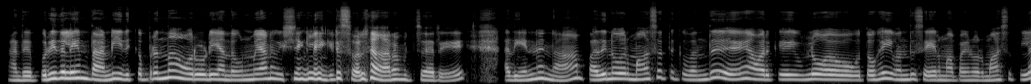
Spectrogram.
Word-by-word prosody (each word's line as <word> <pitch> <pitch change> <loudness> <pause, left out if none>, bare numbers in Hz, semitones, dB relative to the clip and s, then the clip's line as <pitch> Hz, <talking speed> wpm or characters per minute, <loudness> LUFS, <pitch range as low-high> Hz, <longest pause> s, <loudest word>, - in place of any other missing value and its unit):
அது, 195 0 -2
புரிதலையும் 280 +5 +5
தாண்டி 215 +2 +2
இதுக்கப்பறந்தான் 265 +7 0
அவருடைய 235 -1 +2
அந்த 210 -1 -2
உண்மையான 245 +4 +1
விஷயங்கள 255 +2 +2
என்கிட்ட 245 +4 0
சொல்ல 210 +5 +2 0.2
ஆரம்பிச்சாரு. 200 -5 -2 0.6
அது 195 0 -3
என்னன்னா, 230 -6 -1 0.3
11 250 +4 +2
மாசத்துக்கு 255 -1 -6
வந்து, 230 +9 -3 0.4
அவருக்கு 230 0 -2
இவ்ளோ 235 +3 0 0.4
வ் 205 - -5
தொகை 240 +6 0
வந்து 220 +2 -3
சேருமா! 200 -1 -3
11 195 -1 -6
மாசத்தில 220 +3 -7
230 Hz, 140 wpm, -21 LUFS, 210-255 Hz, 0.6 s, புரிதலையும்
